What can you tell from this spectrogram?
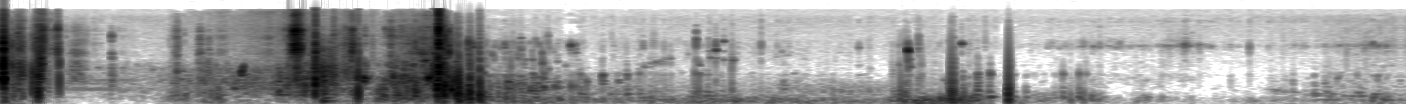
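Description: Muffled water sloshing and gurgling, heard through a camera dipped under the water. The loudest rush comes about two seconds in and fades, a smaller swirl follows near five seconds in, and then it goes nearly quiet.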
